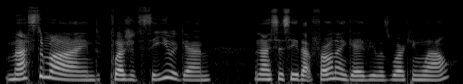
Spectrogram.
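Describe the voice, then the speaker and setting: A woman's voice: medium pitch, brisk, clear, resonant tone, dry recording, lightly acted. An easygoing underworld arms dealer man, read by a woman in a story. He talks in a wry, casual way. The sound is close and dry. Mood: genial.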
